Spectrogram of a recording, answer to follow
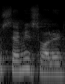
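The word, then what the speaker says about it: Psalms: के अंदर book of साम्स बोलते हैं पी साइलेंट है तो पी एस ए एल एम S book of साम्स बोलते हैं अल्लाह ताला ने अपना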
